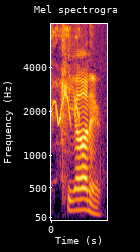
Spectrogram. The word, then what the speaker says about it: Keanu: Keanu. – Keanu, is it? – Yeah. – I've always said Keanu.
